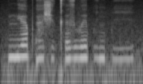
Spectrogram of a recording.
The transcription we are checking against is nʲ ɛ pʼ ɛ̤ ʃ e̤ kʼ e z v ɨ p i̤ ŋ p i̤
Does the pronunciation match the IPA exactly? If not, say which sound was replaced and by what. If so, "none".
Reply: ɨ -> e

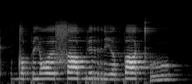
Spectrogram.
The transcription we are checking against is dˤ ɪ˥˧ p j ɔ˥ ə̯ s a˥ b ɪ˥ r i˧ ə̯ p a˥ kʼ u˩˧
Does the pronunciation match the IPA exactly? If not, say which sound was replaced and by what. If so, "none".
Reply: none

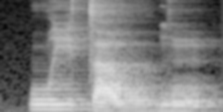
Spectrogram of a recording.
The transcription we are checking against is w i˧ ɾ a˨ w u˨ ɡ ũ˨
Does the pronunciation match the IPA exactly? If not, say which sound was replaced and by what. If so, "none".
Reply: ɾ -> t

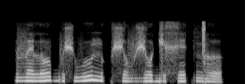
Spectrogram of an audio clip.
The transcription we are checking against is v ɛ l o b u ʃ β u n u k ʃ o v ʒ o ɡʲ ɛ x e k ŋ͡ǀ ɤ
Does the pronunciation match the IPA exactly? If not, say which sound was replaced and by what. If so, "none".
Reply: none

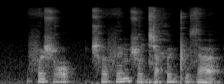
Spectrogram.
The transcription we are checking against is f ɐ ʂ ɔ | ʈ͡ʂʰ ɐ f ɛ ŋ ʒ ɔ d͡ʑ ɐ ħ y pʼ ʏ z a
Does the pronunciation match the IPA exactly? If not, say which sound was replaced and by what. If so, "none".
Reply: ʒ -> ʂ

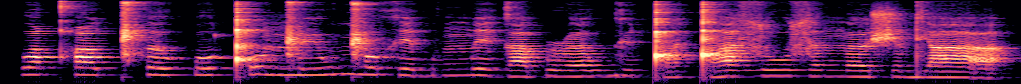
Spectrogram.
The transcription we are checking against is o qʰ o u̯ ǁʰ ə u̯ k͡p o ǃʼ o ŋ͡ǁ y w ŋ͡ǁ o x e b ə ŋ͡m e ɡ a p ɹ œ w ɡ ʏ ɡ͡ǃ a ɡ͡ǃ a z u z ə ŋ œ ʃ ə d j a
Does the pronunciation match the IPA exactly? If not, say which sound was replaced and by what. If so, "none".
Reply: ʏ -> y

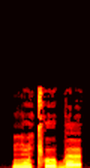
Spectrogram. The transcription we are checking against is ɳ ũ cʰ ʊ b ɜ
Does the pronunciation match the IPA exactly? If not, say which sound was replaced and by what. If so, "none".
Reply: ɳ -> ŋ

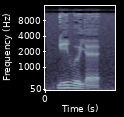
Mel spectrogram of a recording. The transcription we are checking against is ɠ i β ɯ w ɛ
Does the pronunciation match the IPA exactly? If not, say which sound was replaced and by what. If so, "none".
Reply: w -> j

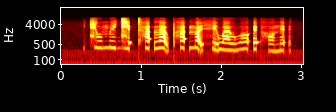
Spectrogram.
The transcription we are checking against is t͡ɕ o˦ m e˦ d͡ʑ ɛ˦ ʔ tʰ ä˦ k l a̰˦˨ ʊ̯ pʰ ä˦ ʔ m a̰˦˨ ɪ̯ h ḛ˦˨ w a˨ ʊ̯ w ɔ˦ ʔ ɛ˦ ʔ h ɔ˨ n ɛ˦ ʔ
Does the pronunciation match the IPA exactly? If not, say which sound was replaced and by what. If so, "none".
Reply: k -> ʔ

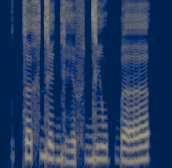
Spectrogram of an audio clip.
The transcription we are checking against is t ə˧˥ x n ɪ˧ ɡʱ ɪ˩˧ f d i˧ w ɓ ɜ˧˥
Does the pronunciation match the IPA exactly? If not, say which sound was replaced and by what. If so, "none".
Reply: n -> d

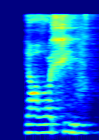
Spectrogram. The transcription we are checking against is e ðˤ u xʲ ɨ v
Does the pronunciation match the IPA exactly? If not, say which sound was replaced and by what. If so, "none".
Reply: none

